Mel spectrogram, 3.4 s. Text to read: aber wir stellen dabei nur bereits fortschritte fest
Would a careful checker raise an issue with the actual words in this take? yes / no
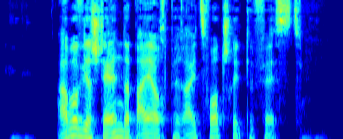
yes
